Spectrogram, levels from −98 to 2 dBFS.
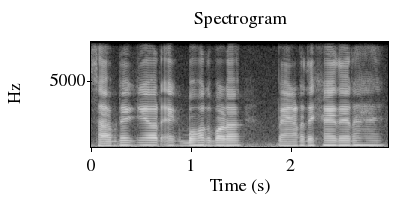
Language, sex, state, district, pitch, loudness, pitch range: Hindi, male, West Bengal, Alipurduar, 170 Hz, -18 LUFS, 165-175 Hz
